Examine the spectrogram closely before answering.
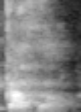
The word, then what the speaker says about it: caza: So in Spain they will say caza, okay, and casa is a house, but in Latin America we pronounce both of them exactly the same, casa, casa.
